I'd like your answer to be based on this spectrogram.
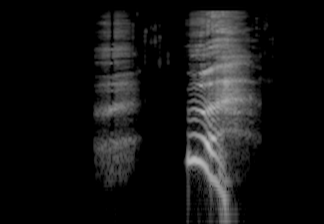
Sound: sound of yawning

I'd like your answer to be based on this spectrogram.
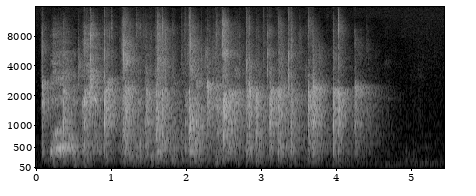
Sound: applause

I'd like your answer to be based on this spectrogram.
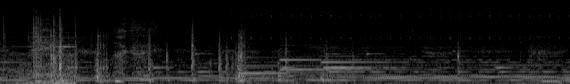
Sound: breathes heavily

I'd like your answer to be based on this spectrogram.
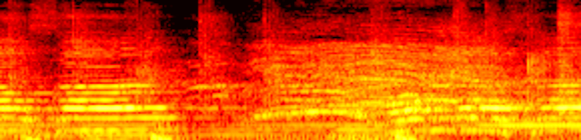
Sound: crowd cheers

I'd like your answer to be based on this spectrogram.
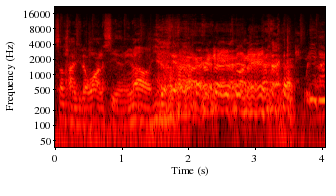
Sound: both laughs

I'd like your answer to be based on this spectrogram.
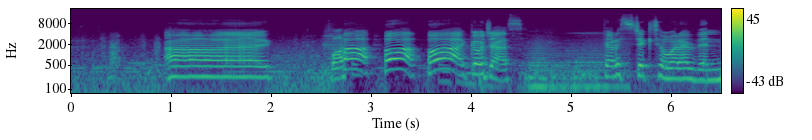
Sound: panics

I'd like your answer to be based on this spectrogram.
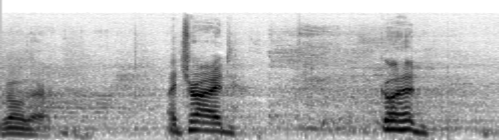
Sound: audience laughs

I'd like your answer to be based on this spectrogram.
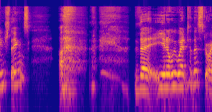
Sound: laughs

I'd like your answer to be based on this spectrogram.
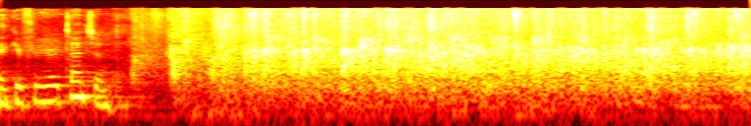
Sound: crowd applauding

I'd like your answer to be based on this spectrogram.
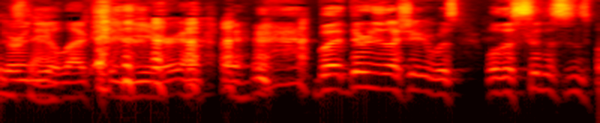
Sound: both laugh loudly

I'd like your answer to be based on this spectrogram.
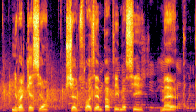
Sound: applause

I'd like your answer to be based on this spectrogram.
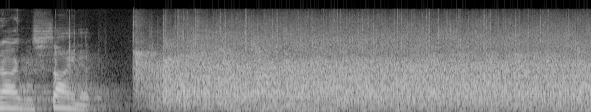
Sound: audience applauding

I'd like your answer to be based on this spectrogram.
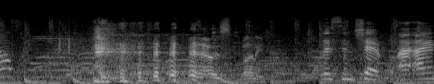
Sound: laugh

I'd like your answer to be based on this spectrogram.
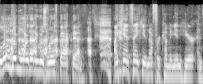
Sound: laughter

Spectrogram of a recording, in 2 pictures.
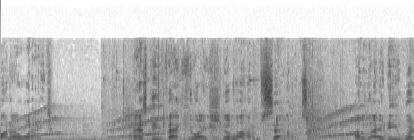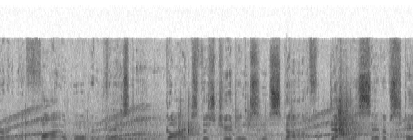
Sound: siren sound

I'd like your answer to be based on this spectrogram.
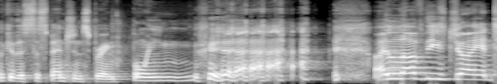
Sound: laughs

